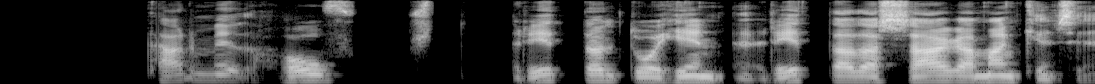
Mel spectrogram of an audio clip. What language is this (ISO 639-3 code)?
isl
